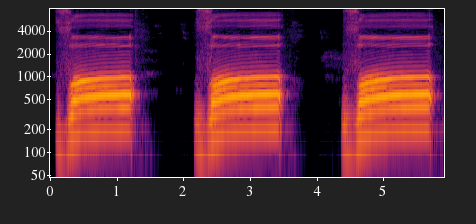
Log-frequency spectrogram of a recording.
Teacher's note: اب اسے پڑھتے ہوئے 2 باتوں کا خیال رکھیں گے۔ نمبر 1، زبان دانتوں سے بھی لگے۔ نمبر 2، آواز کو بھی موٹا کر کے پڑھیں گے۔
